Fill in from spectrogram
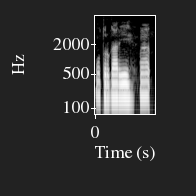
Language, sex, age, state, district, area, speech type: Bodo, female, 45-60, Assam, Kokrajhar, urban, spontaneous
